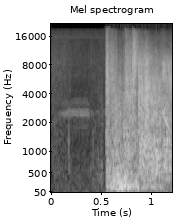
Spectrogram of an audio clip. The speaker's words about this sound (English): A shot flies into the rock.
